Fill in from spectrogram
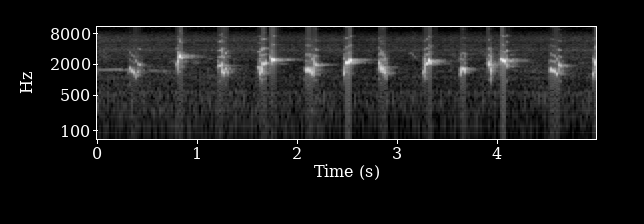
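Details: Sooty-headed bulbul delivering a full, long ropel song as a master recording for trucukan. Short bubbly whistled notes, some rising, some falling, repeat almost every half second in an unbroken run. Nothing else is heard.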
